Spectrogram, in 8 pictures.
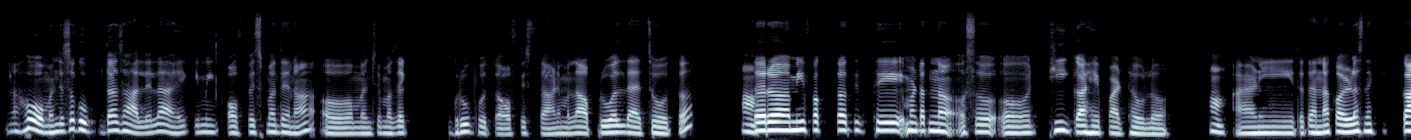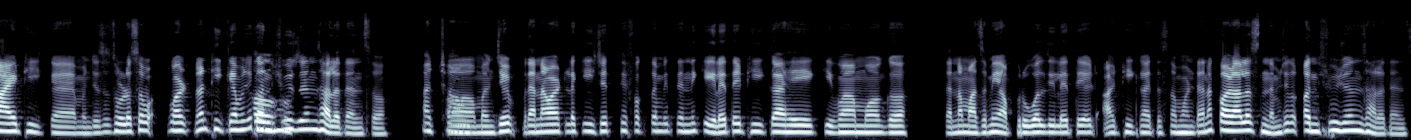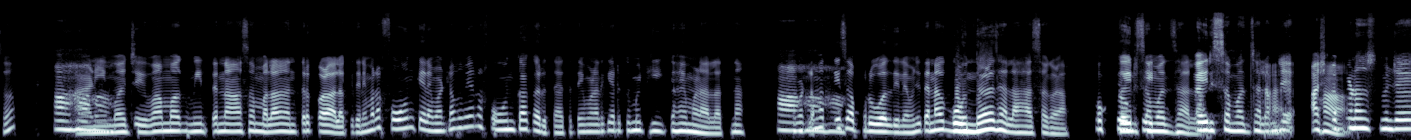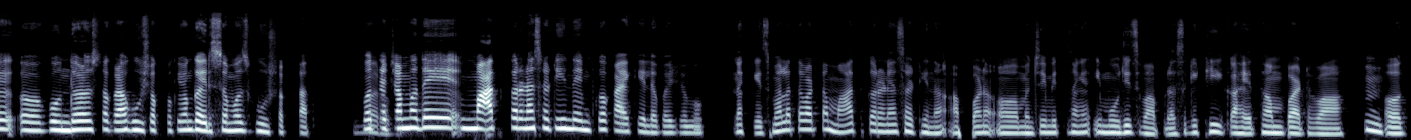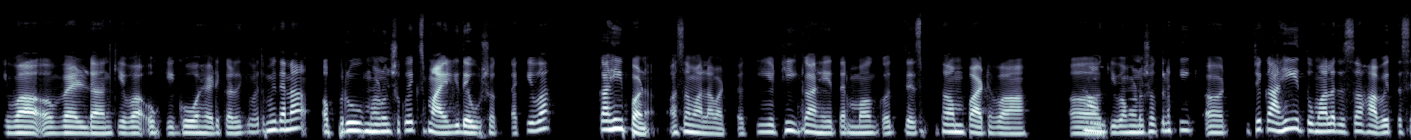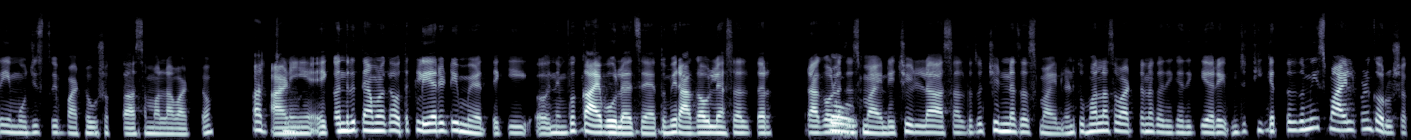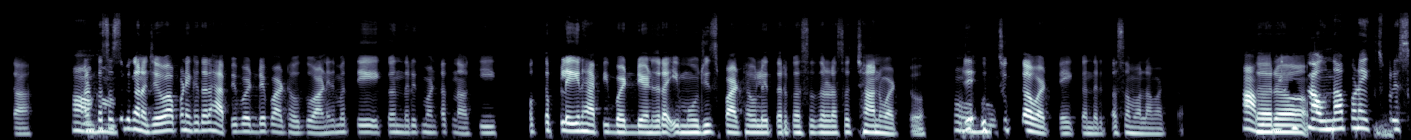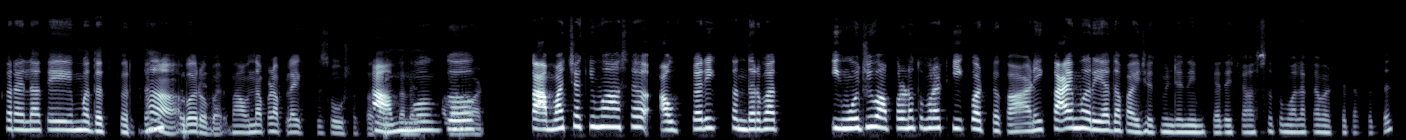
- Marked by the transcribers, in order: other background noise; tapping; in English: "ग्रुप"; horn; other noise; other street noise; in English: "वेल डन"; in English: "ओके गो हेड"; in English: "क्लिअ‍ॅरिटी"
- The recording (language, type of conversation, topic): Marathi, podcast, तुला इमोजी आणि चलतचित्रिका वापरण्याबद्दल काय वाटतं?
